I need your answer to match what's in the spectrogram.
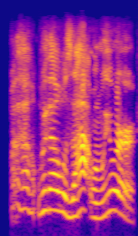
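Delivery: half-joking indignant outburst; exasperated. Retold or imitated. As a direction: throw your hands up at the past. Exasperated retold thought.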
